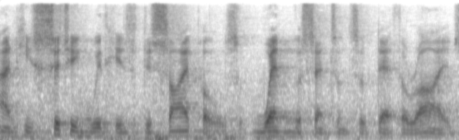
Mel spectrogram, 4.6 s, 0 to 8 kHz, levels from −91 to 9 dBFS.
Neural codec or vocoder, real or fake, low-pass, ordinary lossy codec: none; real; 7.2 kHz; MP3, 48 kbps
